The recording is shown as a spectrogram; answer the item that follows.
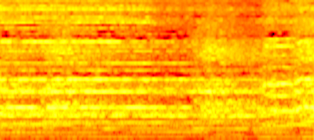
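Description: Intro vocal music: several voices singing together in long, slowly moving notes, with no drums or other percussion.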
